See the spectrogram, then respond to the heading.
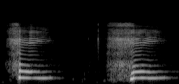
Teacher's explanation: In Chinese the h is voiced. So you pronounce it hey.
